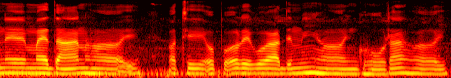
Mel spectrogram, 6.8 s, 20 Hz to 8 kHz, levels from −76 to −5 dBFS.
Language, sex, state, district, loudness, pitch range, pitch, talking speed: Bajjika, male, Bihar, Vaishali, -28 LUFS, 135-150 Hz, 145 Hz, 95 wpm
